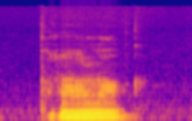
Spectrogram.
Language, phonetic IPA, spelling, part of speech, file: Polish, [ˈprɔlɔk], prolog, noun, LL-Q809 (pol)-prolog.wav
